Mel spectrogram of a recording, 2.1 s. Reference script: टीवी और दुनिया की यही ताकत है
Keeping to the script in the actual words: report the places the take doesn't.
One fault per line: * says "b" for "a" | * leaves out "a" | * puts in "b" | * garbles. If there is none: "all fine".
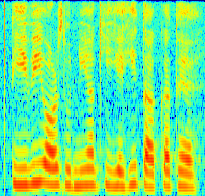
all fine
